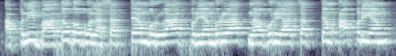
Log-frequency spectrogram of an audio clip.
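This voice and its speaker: A man giving a devotional discourse in a high, bright voice, moving between storytelling and chanted verses. The room is echoey. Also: steady tone, moderate pace. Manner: tells parables and chants mantras, with a light laugh. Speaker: preacher.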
